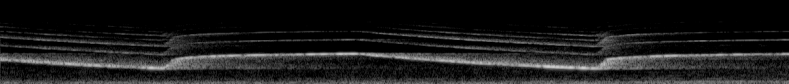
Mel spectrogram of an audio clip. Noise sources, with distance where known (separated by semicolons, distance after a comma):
siren, near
